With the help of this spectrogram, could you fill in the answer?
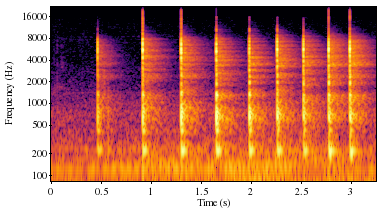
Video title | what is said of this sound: Membuat Gitar Listrik Model Telecaster Thinline Part 9 | you want a nice uniform sound like that. If you end up getting like a dead clunk sound, then you know something's not seated right.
